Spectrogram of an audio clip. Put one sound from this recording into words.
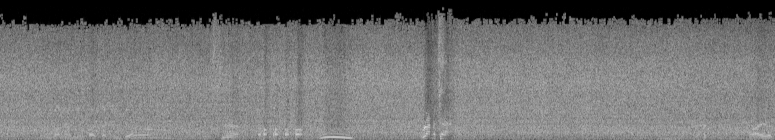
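Waves break and rush with a steady roar.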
